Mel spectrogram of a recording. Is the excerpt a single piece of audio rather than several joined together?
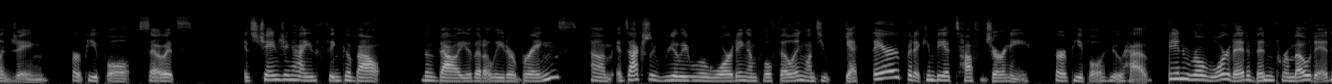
no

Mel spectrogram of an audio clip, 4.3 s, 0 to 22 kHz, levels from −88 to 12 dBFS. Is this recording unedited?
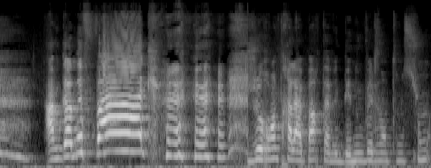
yes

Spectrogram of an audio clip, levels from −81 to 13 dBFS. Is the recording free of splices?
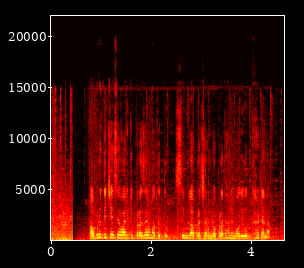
yes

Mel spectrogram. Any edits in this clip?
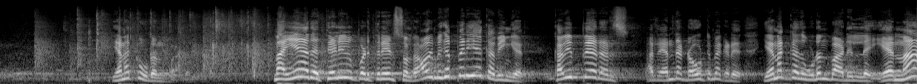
no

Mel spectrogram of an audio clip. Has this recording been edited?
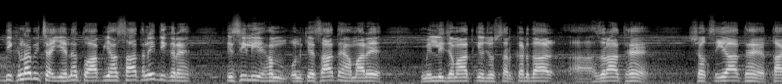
no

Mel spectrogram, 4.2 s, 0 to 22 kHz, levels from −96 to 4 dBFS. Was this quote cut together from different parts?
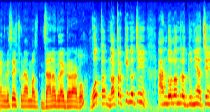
yes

